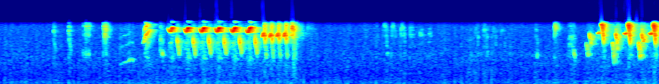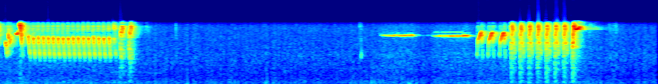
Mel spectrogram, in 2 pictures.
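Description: A songbird singing at night in three short phrases a few seconds apart, each starting with a few separate notes and running into a fast series of repeated notes.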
